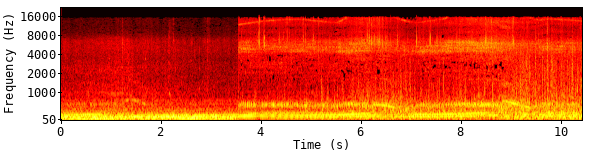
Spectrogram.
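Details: Seat Toledo 1.9 TDI diesel revving with loud, deep, raspy exhaust note and a pop on throttle release from a rusted-through, broken-open exhaust pipe; exhaust leak.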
